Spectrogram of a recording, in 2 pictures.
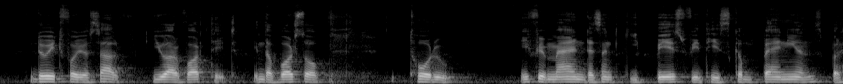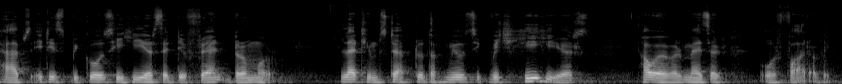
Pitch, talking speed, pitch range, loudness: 110 Hz, 160 wpm, 105-115 Hz, -26 LUFS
